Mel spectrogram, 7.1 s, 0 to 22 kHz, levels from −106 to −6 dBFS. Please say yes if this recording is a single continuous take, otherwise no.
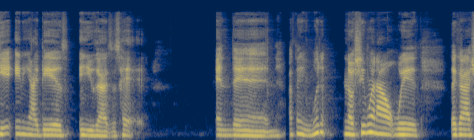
no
